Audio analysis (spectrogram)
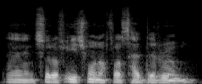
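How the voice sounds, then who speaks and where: An older man from Iran with a Persian accent, telling his life story as an interview guest in a halting way, with many restarts. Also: on the low side, little pitch movement, warm tone, husky.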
